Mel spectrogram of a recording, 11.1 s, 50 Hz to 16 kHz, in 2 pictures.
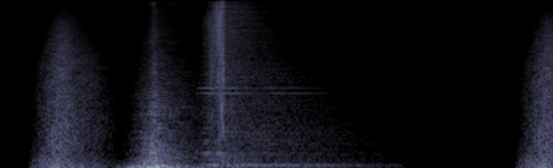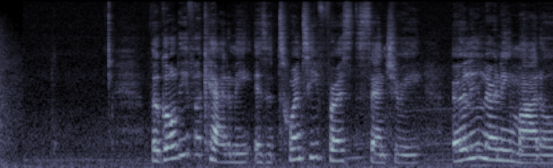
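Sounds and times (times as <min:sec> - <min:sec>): whoosh sound effects: 0:00.4 - 0:03.5, 0:05.2 - 0:05.8.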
